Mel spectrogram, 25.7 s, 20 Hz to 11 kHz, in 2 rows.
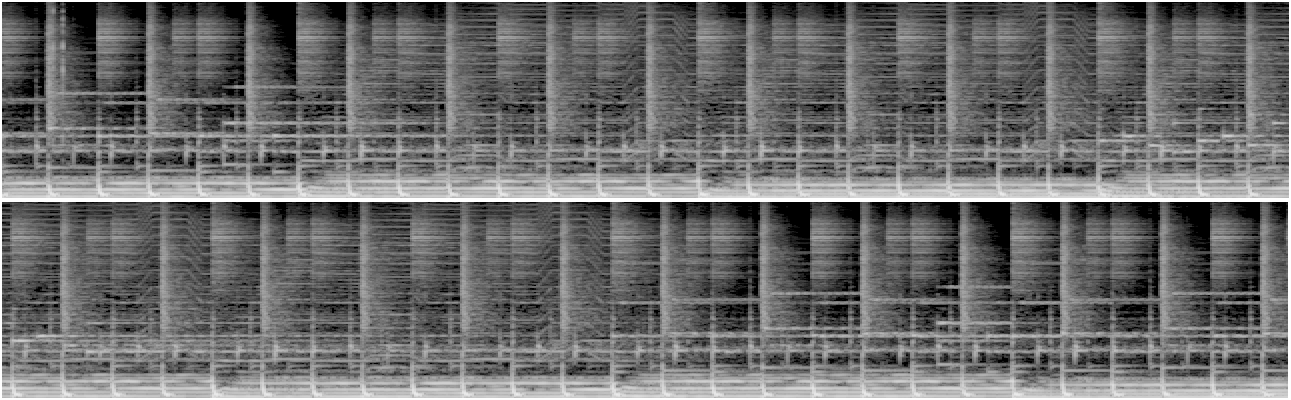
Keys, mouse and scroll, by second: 3.2 ctrl+d, 7.3-8.1 alt+scroll down 1, 8.1 F10, 9.0 ctrl+click, 11.2 ctrl+click, 11.8 ctrl+g, 12.4 double click, 12.7-13.5 typing, 13.7 Return, 14.5-15.0 alt+scroll up 1, 15.5 ctrl+h, 16.2 right click, 17.4 shift+click, 20.1 double click, 22.5 double click, 24.7 double click.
